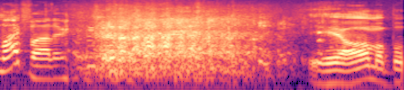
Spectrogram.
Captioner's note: audience laughing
